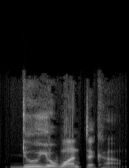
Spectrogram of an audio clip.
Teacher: The T in want disappears to do you want to come?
